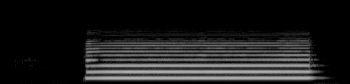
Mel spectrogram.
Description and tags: Sax Baritone - F2
Part of the Good-sounds dataset of monophonic instrumental sounds.
instrument::sax_baritone
note::F
octave::2
midi note::29
good-sounds-id::5300
baritone, F2, good-sounds, multisample, neumann-U87, sax, single-note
